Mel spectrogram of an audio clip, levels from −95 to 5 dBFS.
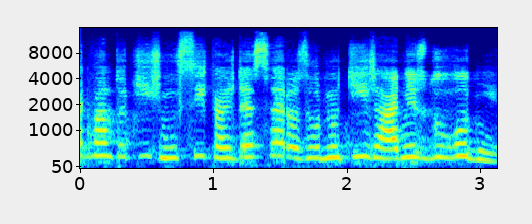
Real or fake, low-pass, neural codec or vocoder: fake; 14.4 kHz; codec, 44.1 kHz, 2.6 kbps, DAC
